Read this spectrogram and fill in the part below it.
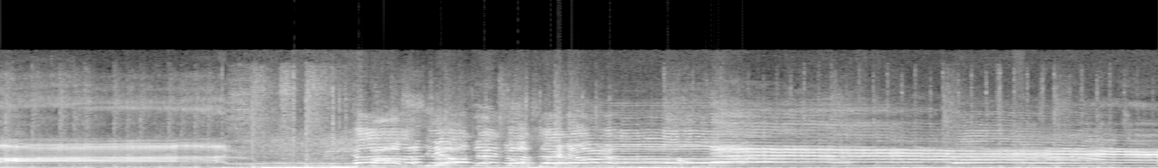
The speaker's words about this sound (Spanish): Guárdate ese grito, Misael, para cuando te dé el COVID.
